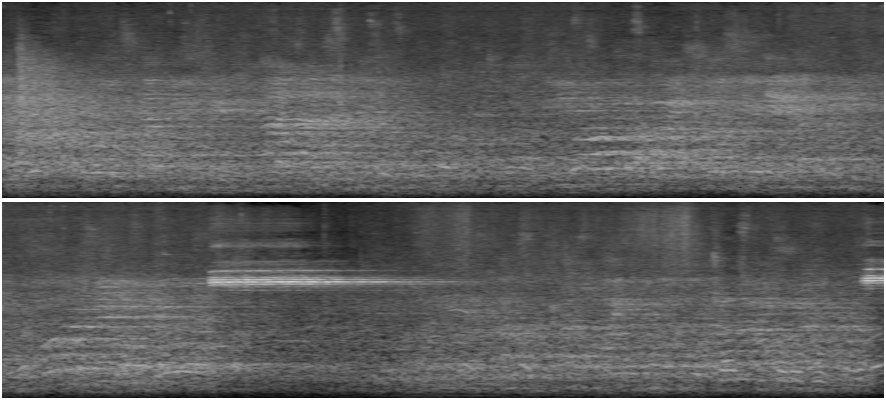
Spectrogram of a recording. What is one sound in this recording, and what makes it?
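Several people talk at a distance in a large echoing hall.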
